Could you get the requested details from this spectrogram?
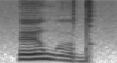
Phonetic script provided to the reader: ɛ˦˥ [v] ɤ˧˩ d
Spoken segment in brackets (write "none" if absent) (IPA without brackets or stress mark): w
